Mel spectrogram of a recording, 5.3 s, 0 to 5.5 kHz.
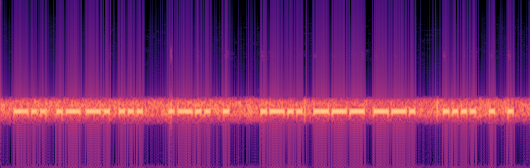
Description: Morse code, heard as a keyed tone, about 26 wpm, 760 Hz, with radio noise. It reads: DPS LE LOG HEE
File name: cw forum / tu2 f5ldy 18mhz 16h46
